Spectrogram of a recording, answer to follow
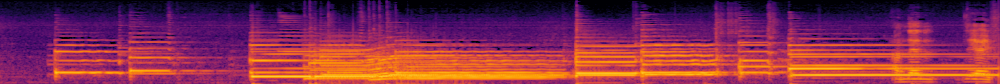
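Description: Fender Stringmaster double-neck electric lap steel guitar played with a steel bar and finger picks: a few single picked notes, then from about two and a half seconds in, full chords that slide up into pitch and ring on. The chord changes twice more, near six and near eight seconds, the last one held.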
